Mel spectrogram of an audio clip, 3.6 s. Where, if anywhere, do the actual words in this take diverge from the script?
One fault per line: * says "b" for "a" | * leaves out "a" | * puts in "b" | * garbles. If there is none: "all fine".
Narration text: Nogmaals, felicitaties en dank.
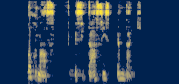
all fine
